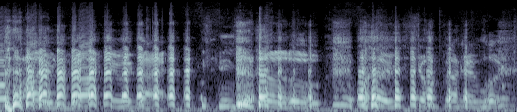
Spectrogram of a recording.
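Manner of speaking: laughing hard, high and loud. Real, not acted. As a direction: laugh through the words in disbelief. Cracking up at the soup.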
